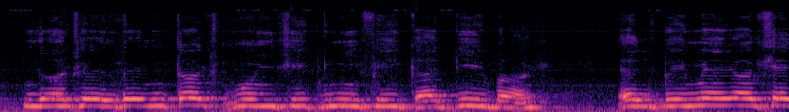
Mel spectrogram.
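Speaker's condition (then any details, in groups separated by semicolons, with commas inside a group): Cerebral palsy; speaks with difficulty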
